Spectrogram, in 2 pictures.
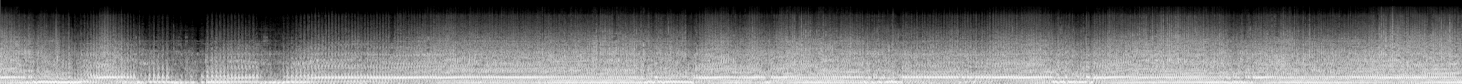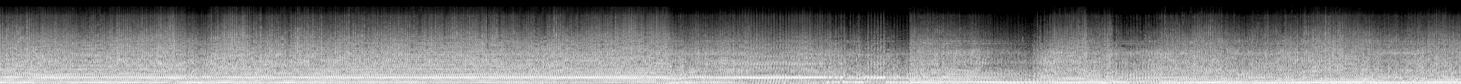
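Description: Yamaha AG200's single-cylinder four-stroke engine running hard under load on a hill climb. It holds a fairly steady, loud pitch close to the microphone.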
